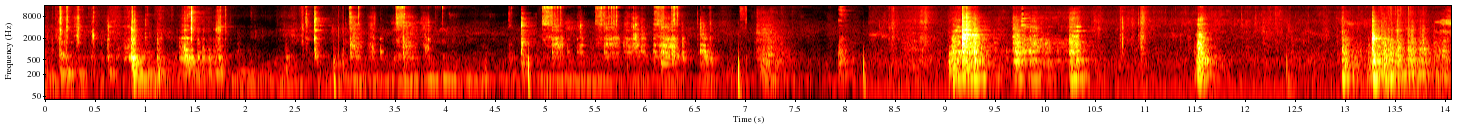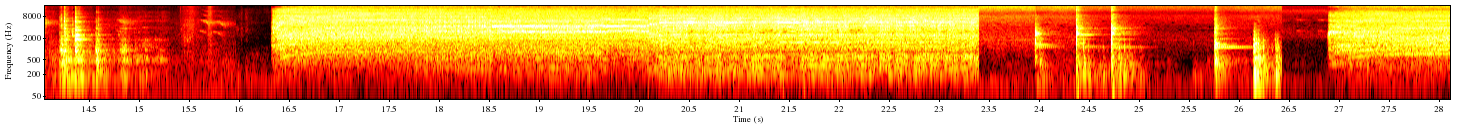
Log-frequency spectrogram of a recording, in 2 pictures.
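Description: Metal parts of a rusty drum brake clinking and knocking as they are handled and taken off the axle. About sixteen seconds in, an electric grinder spins up and runs steadily against the steel differential housing, stops about seven seconds later, then spins up again near the end.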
